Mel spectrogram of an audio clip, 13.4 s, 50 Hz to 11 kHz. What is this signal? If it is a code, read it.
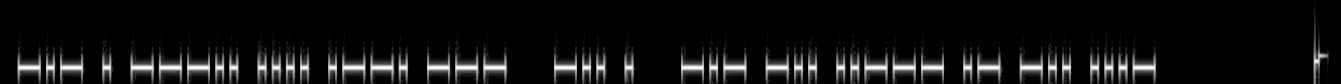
Morse code, heard as a keyed tone, about 17 wpm, 700 Hz. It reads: KE8HPO DE KD2ADV
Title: USA Callsign DE Callsign - 6 Characters - 17wpm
